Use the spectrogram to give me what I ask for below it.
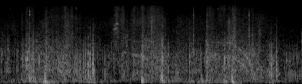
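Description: Footsteps walk through snow on the flat last stretch to the abandoned Gori-Alm, an alpine hut: a steady series of soft, faint crunching steps.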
